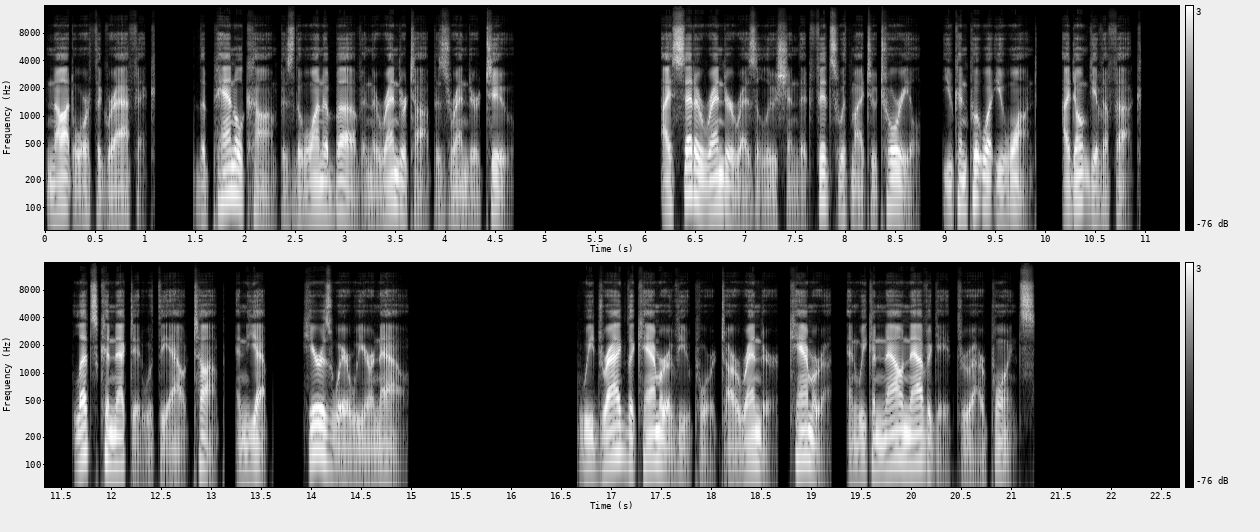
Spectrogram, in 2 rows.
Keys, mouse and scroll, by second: 1.8 drag, 3.4-3.8 drag, 7.1 click, 12.2-12.7 drag, 12.9-13.5 drag, 14.6-15.1 drag, 15.6-16.2 middle drag, 17.7-18.0 drag, 19.2 middle click, 19.9 middle click, 20.1 right click, 21.0-21.3 right drag, 21.4-21.7 drag, 21.7 right click.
